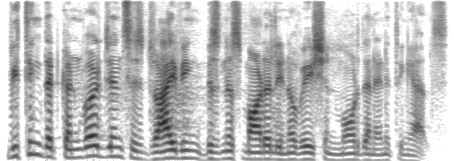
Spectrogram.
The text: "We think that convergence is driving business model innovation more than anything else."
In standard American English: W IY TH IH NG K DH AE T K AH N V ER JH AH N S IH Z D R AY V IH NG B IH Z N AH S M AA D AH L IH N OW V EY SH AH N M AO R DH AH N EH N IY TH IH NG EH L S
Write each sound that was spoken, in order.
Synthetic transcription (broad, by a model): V IY T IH NG K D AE T K AH N V ER JH AH N S IH Z D R AY V IH NG B IH Z N AH S M AA D AH L IH N OW V EY SH AH N M AO R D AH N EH N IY T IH NG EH L S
